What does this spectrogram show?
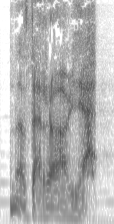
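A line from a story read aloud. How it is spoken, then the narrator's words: Grumbled. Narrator (Russian): проворчал Рич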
